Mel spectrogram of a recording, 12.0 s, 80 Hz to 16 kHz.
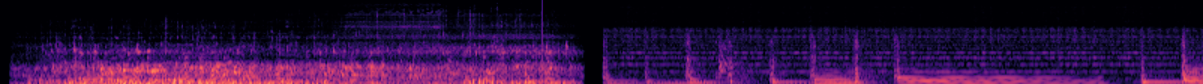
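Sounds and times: water bubbling: 0.1 - 5.9.

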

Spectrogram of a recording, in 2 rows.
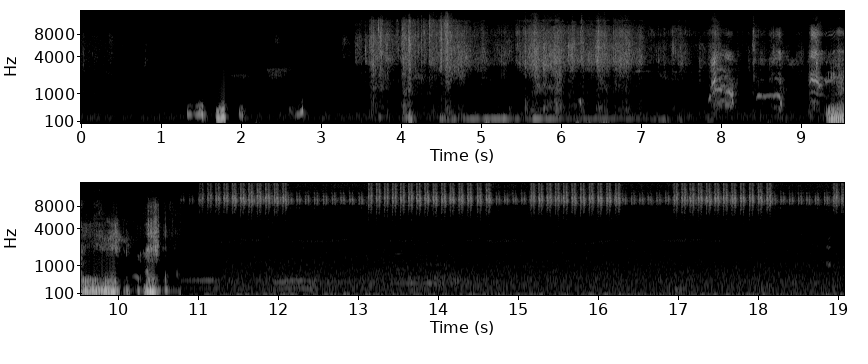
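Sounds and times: rustling in dry leaves: 3.4 - 9.2.

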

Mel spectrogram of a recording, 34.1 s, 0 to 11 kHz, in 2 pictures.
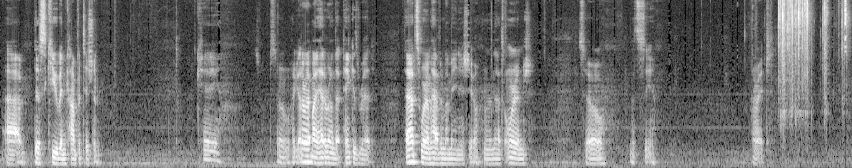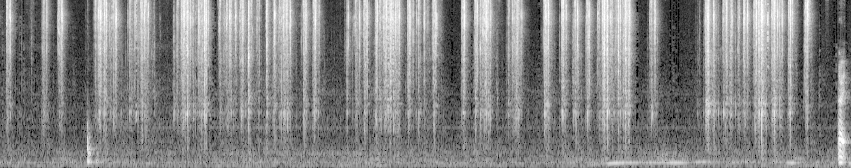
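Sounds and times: puzzle cube layers clicking: 15.6 - 30.2, 31.0 - 33.3.

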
